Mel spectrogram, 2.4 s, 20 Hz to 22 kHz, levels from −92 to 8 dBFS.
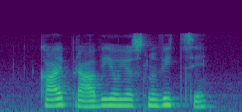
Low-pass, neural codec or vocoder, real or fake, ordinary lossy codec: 7.2 kHz; none; real; none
